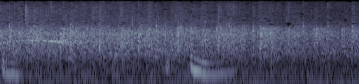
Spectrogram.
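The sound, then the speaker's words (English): An audience at a church service applauds to welcome a speaker, a steady, dense clatter of clapping that fills the whole stretch without letting up. “Come on, give him a great big warm welcome.”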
